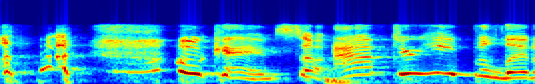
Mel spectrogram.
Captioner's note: laugh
